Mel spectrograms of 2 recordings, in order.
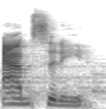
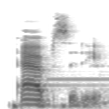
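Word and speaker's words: Abcde: to pronounce that name even though it's literally the first couple letters of the alphabet it's absidy that's how you pronounce that absidy i l you like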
